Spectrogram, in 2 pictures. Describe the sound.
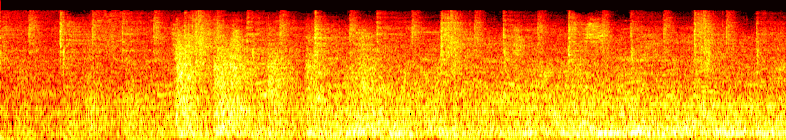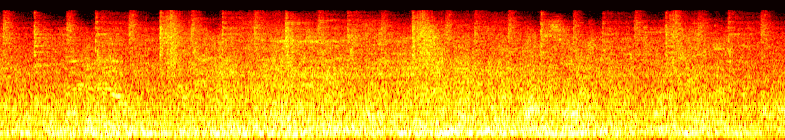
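A train rolls past near a railway station in Granada, loud and steady, with a rhythmic low clickety-clack of wheels over rail joints repeating throughout beneath a broad rumbling hiss.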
